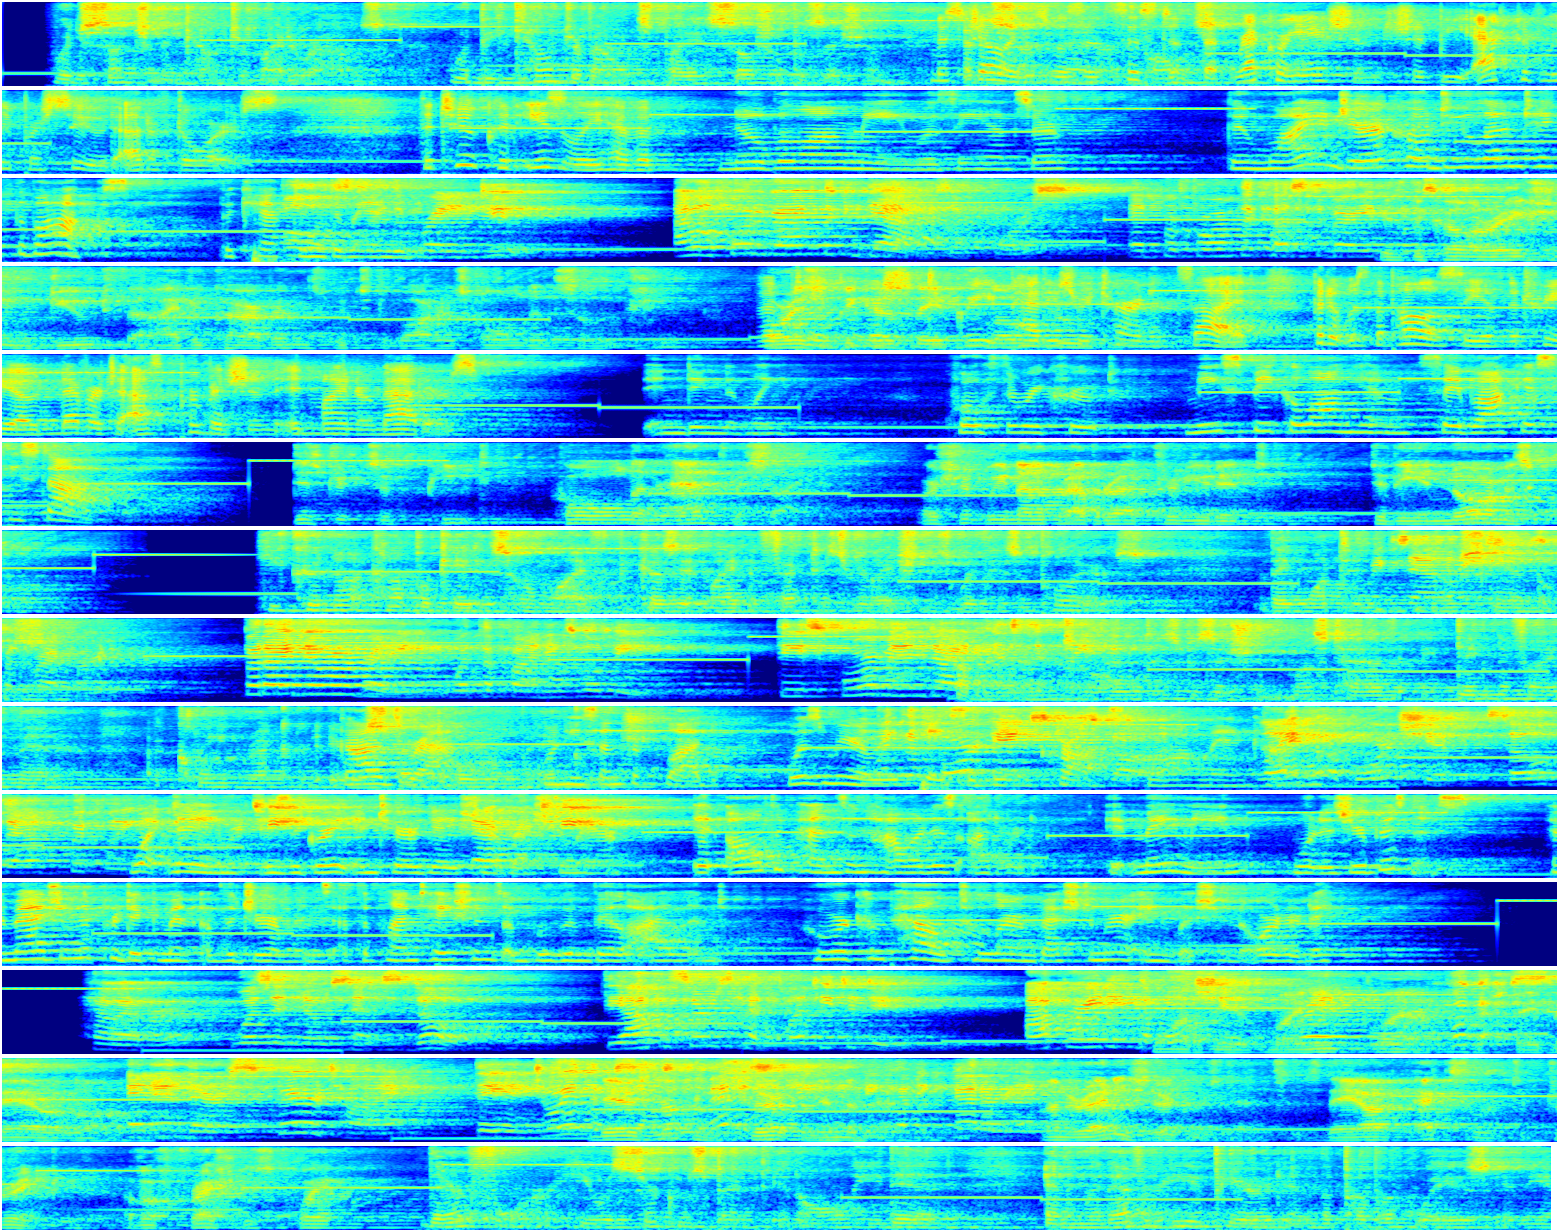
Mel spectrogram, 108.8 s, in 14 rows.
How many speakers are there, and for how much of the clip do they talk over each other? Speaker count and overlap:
five, about 18%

